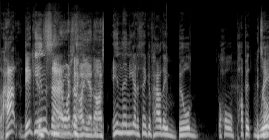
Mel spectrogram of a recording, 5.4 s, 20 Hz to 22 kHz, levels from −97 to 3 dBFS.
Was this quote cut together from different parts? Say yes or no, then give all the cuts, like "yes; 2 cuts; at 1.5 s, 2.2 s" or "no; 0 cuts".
yes; 1 cut; at 2.1 s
